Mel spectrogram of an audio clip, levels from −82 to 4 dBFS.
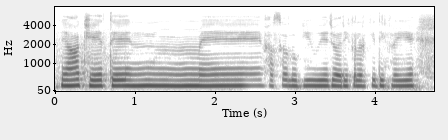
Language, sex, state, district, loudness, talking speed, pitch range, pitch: Hindi, female, Chhattisgarh, Rajnandgaon, -31 LUFS, 190 wpm, 200-205 Hz, 200 Hz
